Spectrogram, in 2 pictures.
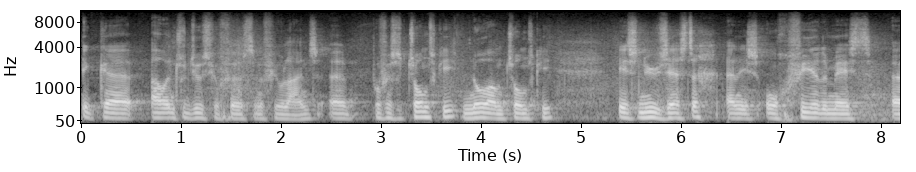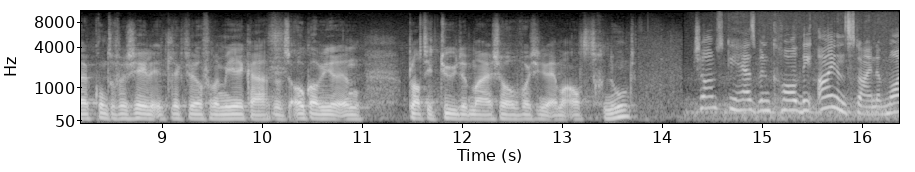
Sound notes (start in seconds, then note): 5.4 speaking in foreign language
